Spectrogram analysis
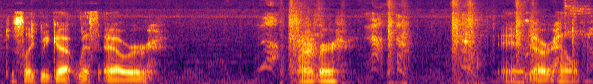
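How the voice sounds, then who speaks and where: A man's voice: lowish voice, fairly even intonation, slow pace, creaky. A man with a stuffy, nasal voice from a cold, casually explaining his moves while streaming a game and thinking aloud with many fillers. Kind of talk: casual gameplay commentary.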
